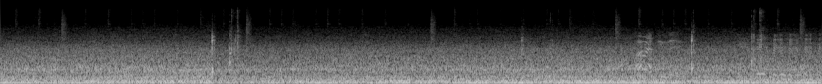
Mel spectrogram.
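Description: Steady airliner cabin drone from the jet engines and airflow in flight, with a deep low hum, and a few light clicks.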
